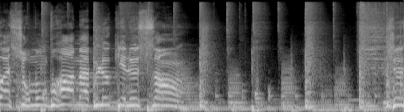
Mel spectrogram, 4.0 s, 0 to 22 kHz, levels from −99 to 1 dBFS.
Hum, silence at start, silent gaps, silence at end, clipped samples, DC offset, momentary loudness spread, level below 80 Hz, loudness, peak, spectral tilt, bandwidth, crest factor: none; 0 s; none; 0 s; under 0.1%; under 0.1%; 11 LU; -42 dBFS; -23 LUFS; -8 dBFS; -4 dB/octave; over 20 kHz; 16 dB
